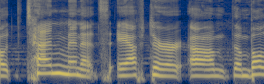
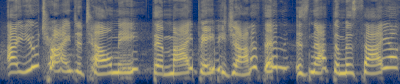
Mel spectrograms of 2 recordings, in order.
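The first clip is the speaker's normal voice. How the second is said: higher-pitched, offended comic outburst; indignant new mother; 5 semitones higher, 4 dB louder than usual. Retold or imitated. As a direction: challenge him in mock outrage. Acted indignant challenge to the rabbi.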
